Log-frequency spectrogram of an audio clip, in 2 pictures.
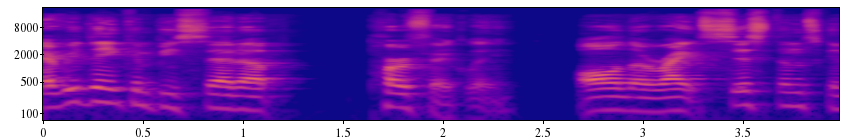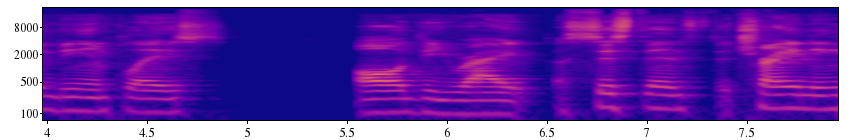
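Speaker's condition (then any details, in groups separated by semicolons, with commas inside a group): No condition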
